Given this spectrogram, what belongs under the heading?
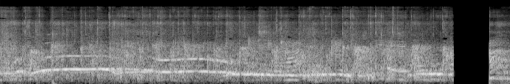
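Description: A classroom of pupils claps together, a steady wash of hands with voices calling over it, then it cuts off abruptly near the end.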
